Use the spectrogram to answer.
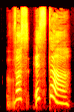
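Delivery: a scared, drawn-out demand; frightened. Acted. Charlie at the window fearing something outside, frightened cry.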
